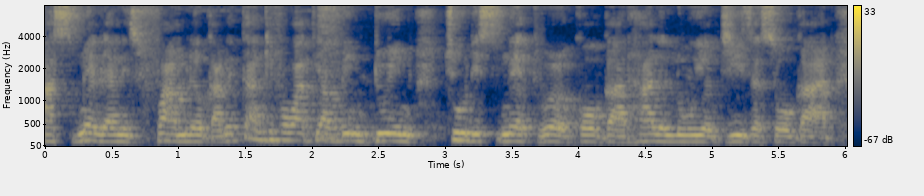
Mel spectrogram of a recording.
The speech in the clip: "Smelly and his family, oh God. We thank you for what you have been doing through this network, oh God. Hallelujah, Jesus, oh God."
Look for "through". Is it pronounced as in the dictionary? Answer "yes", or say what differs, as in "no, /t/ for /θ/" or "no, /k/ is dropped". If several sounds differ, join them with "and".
no, /t/ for /θ/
